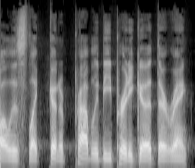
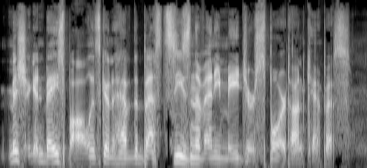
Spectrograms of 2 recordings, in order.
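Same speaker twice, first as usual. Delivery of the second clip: put-on ship's pirate voice; 3 semitones higher than usual. Asked for his hottest take, the speaker answers in a pirate voice. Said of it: "that was more of like a pirate voice".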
